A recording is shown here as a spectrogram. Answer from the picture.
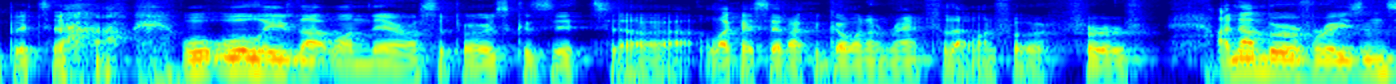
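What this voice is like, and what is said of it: Speaks with a noticeable accent. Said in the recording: “You can hear the bias in the accent.”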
